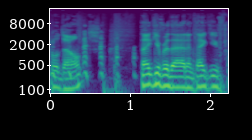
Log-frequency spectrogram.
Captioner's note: laughs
